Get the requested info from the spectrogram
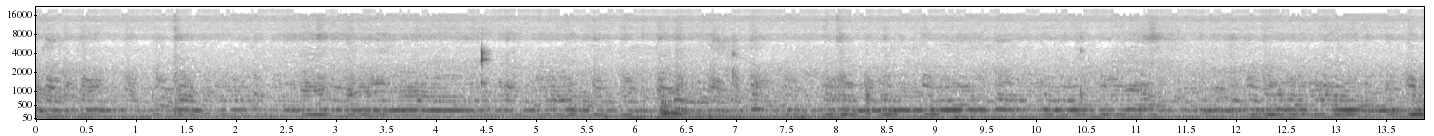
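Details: Housefly wingbeat drone, unprocessed analog recording; continuous low hum with stacked harmonics, wavering slightly in pitch as the fly moves, with a few faint clicks.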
